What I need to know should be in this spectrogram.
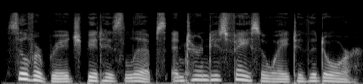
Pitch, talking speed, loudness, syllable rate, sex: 160 Hz, 200 wpm, -19 LUFS, 4.9 syllables/s, female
